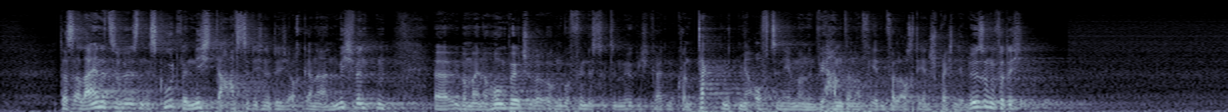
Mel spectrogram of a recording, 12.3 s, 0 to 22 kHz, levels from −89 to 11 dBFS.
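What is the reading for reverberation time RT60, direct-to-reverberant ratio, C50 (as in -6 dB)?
1.9 s, 9.0 dB, 11.0 dB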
